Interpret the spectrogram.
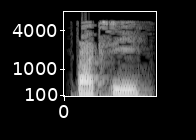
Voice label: "taxi", arabic

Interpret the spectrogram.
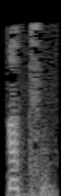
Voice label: horse, turkish

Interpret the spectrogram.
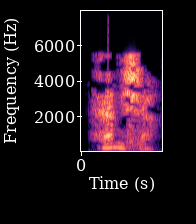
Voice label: "always", azeri

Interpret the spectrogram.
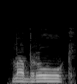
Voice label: Congratulations, arabic

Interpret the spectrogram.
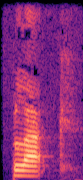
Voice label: "black", english

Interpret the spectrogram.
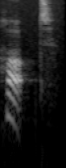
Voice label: "hot", english

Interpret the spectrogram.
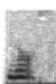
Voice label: nose, croatian

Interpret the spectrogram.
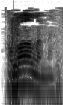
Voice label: "airport", Turkish

